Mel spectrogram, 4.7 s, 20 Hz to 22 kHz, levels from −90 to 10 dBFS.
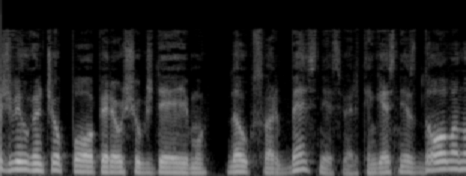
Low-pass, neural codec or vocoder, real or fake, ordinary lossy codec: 14.4 kHz; vocoder, 44.1 kHz, 128 mel bands, Pupu-Vocoder; fake; MP3, 48 kbps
